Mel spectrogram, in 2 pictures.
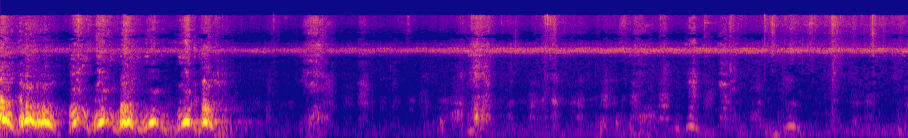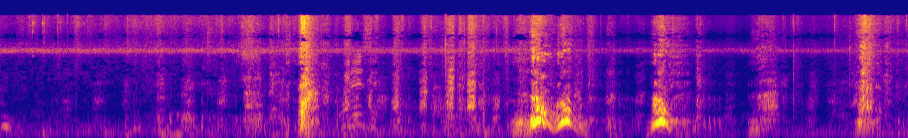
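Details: Dog barking in a burst of quick, strong barks in the first two seconds, then a long quiet stretch with faint sounds, and a few more sharp barks near the end; pup trying to befriend a dog that takes its guarding job seriously.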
